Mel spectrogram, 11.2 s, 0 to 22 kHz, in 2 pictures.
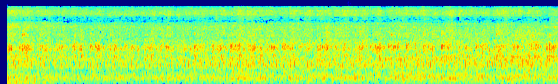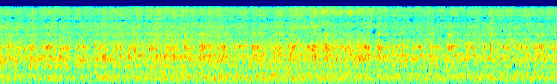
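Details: GM 6.2L diesel, sat unused for over 10 years, idling: steady idle with a loose, uneven clatter about two knocks a second; weak or stuck injectors failing to reach pop-off pressure advanced the injection timing, causing the knock.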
